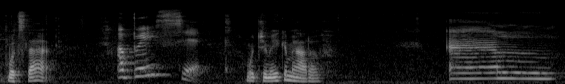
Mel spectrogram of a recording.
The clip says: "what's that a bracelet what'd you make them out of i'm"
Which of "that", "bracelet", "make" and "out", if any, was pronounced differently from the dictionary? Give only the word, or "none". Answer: bracelet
